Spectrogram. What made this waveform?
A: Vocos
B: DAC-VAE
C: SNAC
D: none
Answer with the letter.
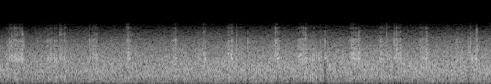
D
